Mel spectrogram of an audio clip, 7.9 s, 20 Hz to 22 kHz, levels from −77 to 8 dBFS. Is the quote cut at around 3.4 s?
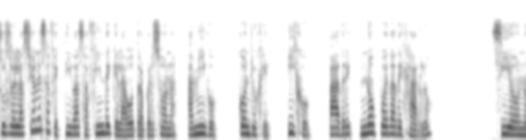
yes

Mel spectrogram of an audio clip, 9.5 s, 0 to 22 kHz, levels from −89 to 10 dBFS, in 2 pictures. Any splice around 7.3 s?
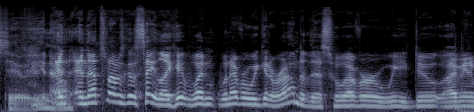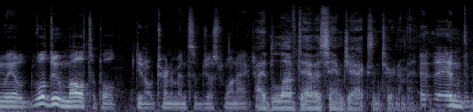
yes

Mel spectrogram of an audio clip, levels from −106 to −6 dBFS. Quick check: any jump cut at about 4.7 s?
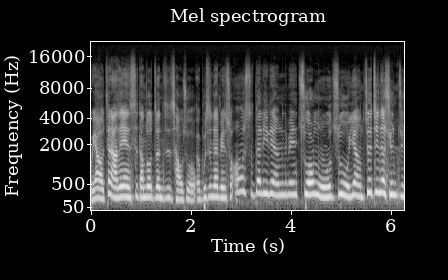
no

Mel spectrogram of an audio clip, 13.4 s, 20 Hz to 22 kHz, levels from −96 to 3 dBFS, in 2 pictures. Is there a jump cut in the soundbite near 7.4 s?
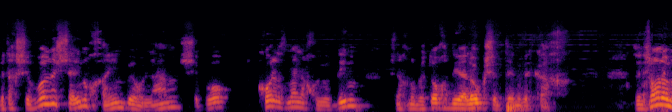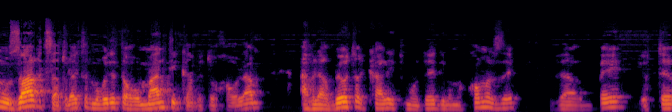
no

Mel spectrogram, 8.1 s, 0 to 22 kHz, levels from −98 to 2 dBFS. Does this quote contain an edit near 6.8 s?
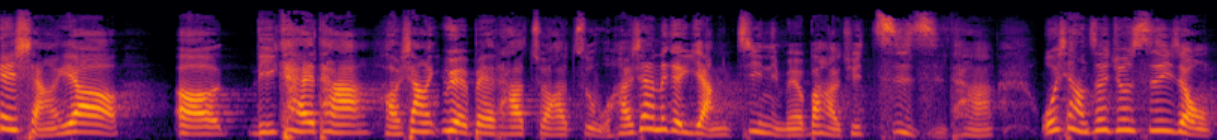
no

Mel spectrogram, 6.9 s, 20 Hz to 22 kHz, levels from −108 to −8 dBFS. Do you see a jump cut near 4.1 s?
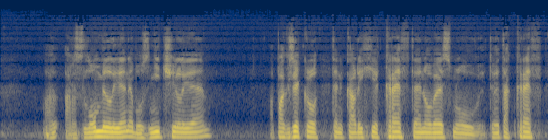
yes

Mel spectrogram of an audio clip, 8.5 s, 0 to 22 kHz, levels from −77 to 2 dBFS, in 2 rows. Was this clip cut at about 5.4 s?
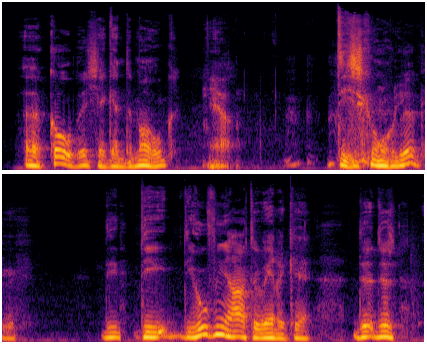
yes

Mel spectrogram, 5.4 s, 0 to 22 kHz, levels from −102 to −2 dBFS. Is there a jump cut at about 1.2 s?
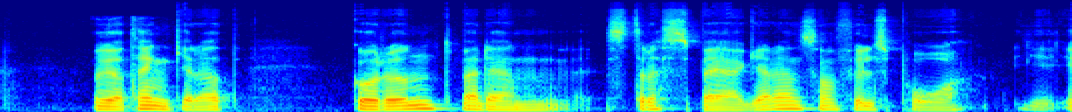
no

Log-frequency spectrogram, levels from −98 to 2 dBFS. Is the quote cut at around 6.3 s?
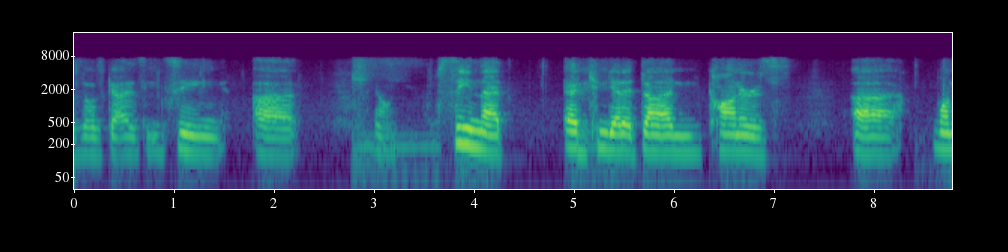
no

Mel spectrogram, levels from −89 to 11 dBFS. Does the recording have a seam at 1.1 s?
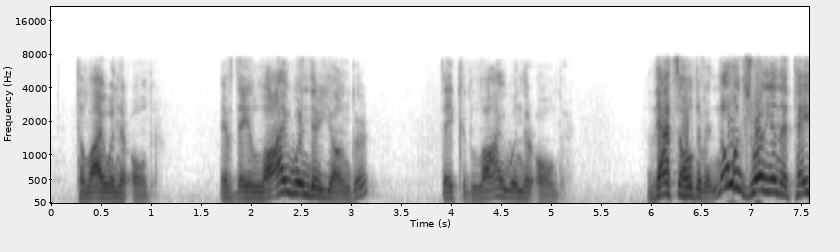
no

